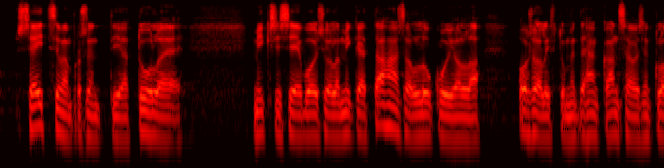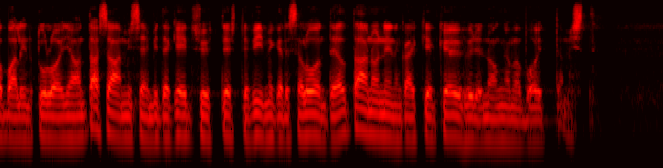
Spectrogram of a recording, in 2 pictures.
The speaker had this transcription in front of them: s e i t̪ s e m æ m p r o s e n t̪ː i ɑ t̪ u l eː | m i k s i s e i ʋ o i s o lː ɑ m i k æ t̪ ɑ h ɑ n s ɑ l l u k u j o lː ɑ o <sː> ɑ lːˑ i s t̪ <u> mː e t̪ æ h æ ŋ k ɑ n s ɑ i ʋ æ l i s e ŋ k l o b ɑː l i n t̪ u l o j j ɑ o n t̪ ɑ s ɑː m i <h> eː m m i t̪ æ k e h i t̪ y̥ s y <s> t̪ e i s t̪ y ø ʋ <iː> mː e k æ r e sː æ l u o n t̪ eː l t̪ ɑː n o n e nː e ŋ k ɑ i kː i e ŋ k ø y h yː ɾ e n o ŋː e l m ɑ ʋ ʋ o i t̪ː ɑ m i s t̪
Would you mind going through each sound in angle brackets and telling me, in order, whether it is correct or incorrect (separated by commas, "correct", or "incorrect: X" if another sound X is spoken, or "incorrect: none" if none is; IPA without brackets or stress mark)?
incorrect: s, correct, incorrect: s, incorrect: h, correct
